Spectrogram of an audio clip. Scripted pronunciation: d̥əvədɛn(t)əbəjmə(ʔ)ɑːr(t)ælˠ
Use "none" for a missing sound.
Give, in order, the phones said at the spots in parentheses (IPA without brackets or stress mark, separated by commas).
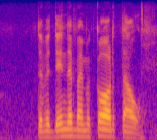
d, k, t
